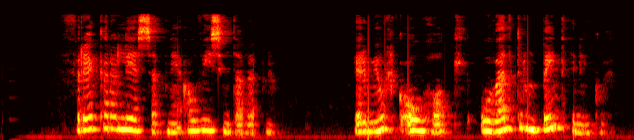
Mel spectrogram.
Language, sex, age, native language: Icelandic, female, 30-39, Icelandic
